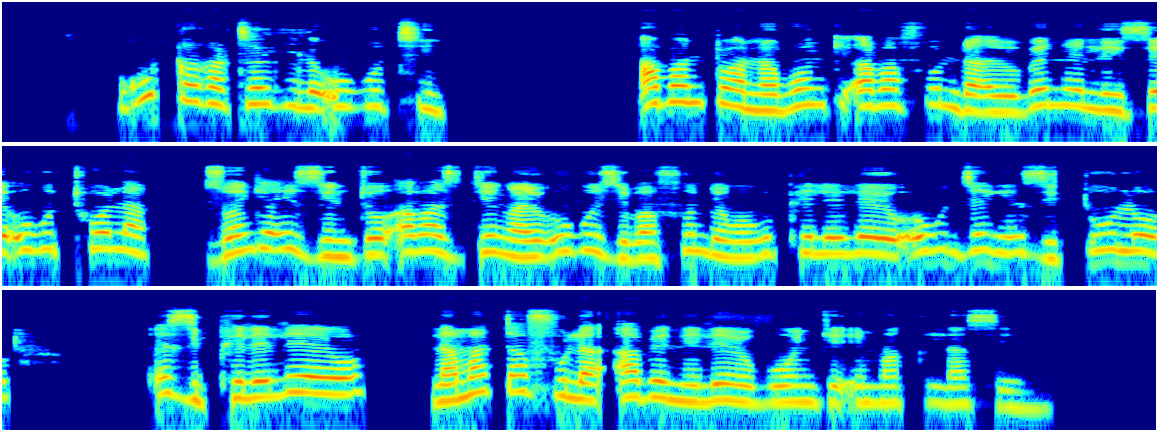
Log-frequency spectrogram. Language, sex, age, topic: North Ndebele, female, 36-49, education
